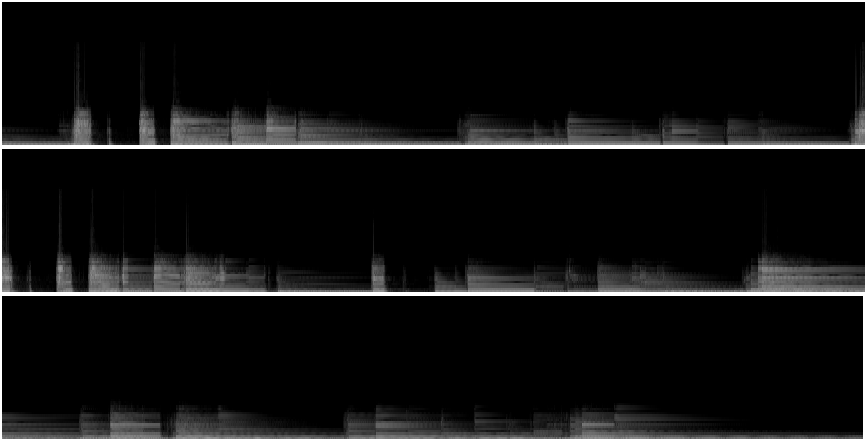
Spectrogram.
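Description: Electric guitar on its neck humbucker strumming open chords, lightly overdriven by an Origin Effects Revival Drive Compact with its gain turned down, played through a Fender Deluxe Reverb valve amp. Strummed in short phrases at first, then chords held and left to ring in the second half.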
